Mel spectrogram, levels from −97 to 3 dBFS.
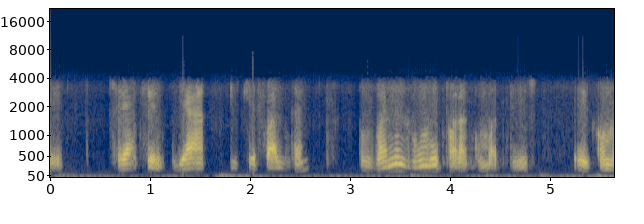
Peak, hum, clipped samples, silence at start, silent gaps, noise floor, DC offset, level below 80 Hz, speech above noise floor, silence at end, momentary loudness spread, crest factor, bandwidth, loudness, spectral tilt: -4 dBFS; none; under 0.1%; 0 s; none; -50 dBFS; under 0.1%; -56 dBFS; 28 dB; 0 s; 14 LU; 18 dB; 4.3 kHz; -23 LUFS; -7 dB/octave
